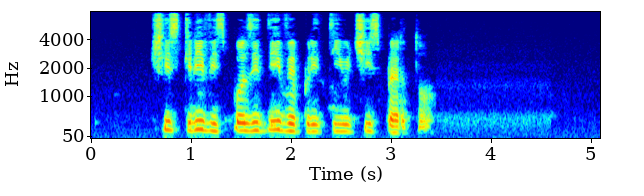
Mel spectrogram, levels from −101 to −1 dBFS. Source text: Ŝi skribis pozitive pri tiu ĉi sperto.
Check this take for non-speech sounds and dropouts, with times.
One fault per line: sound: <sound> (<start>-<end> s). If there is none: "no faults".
no faults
